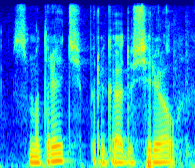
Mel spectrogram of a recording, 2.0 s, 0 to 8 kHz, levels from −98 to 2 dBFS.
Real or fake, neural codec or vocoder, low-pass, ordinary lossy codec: real; none; 7.2 kHz; none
